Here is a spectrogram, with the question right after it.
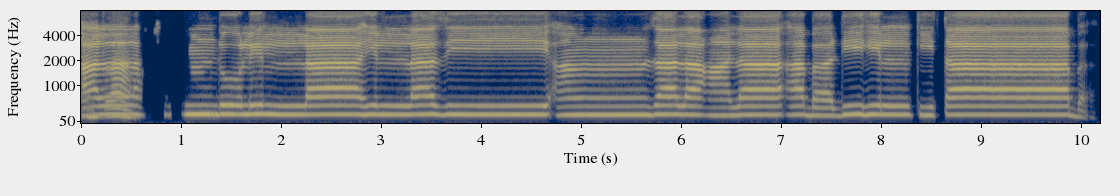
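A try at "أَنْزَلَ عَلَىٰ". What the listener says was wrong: Anzala ala. Bukan ala. Ayo, ketukar ain sama hamzah. Anzala ala.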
